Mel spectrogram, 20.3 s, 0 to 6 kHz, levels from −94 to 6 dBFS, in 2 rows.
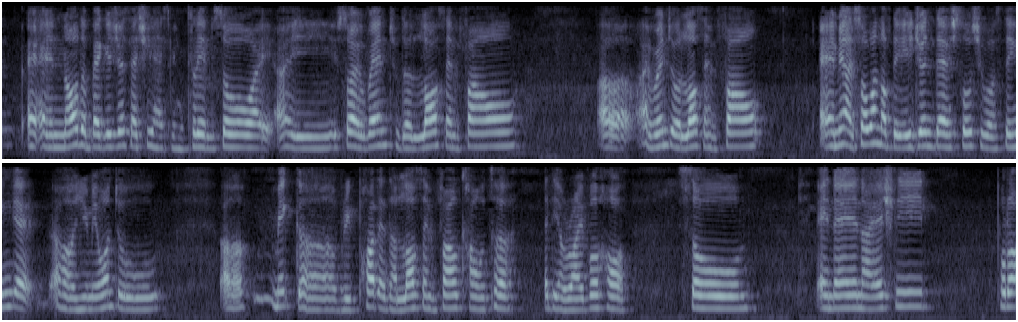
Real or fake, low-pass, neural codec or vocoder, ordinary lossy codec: fake; 5.4 kHz; codec, 16 kHz, 8 kbps, FunCodec, trained on LibriTTS, 25 frames a second; MP3, 32 kbps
